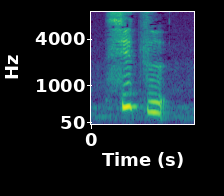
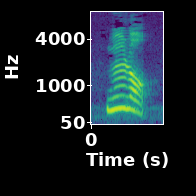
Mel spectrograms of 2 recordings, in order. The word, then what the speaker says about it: 室: 和小一一起学日语第一百三十课，今日汉字，教室的室，音读的时候读作西子，西子，西子。比如教室，教室，教室，教室，写成日语汉字也是教室。训读的时候读作 muro。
